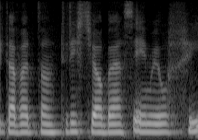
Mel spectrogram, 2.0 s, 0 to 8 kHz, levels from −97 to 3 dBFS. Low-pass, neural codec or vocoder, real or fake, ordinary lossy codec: none; codec, 16 kHz, 1 kbps, FunCodec, trained on LibriTTS, 50 frames a second; fake; none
